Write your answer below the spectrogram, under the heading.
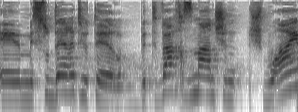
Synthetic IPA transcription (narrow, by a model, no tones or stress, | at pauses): mesudeʁet̪joteʁbetvaχzmanʃeʃvua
